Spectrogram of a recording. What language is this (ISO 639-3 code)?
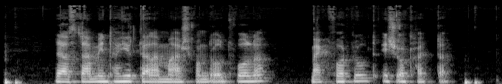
hun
